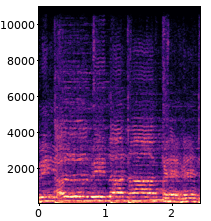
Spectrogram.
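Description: Several men singing together into microphones over backing music with a drum beat.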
